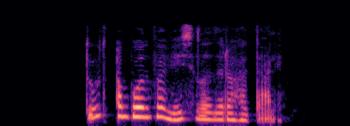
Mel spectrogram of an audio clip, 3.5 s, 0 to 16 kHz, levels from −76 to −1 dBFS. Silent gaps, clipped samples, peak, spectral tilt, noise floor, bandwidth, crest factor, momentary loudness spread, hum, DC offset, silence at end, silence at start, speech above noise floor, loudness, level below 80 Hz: none; under 0.1%; -2 dBFS; -6.5 dB/octave; under -90 dBFS; 8 kHz; 20 dB; 14 LU; none; under 0.1%; 0.7 s; 0.85 s; over 71 dB; -20 LUFS; -64 dBFS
